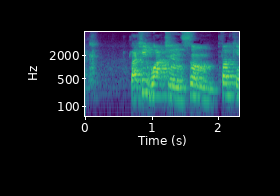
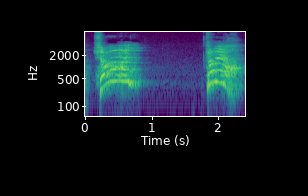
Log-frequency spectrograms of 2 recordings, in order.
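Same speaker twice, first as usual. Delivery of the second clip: mother calling; much slower than usual. Retold or imitated. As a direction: call the boy like he's in trouble. Mother summons him from her room.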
